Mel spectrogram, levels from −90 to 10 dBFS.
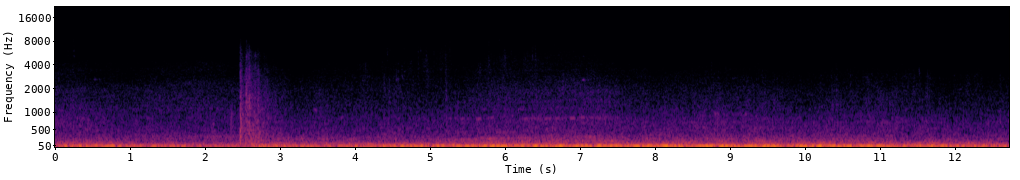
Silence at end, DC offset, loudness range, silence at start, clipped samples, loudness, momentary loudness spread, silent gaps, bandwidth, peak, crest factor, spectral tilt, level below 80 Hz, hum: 0 s; under 0.1%; 7 LU; 0 s; under 0.1%; -37 LUFS; 9 LU; none; 2.8 kHz; -18 dBFS; 14 dB; -9.5 dB/octave; -30 dBFS; none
